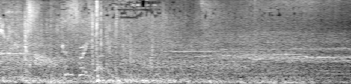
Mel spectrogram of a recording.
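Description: A Confringo fire spell blasting in the Hogwarts Legacy video game, a booming impact followed by crackling rumble and fading debris under a spoken incantation.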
